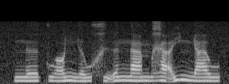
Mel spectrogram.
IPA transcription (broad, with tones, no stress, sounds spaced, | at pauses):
n əː˧ k w ɔ˨˦ ɲ ə˨˦ w x ɨ̰˧˥ ə̯ n a˧ m ɣ a̰˧˥ j ɲ a˧ w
